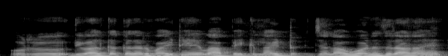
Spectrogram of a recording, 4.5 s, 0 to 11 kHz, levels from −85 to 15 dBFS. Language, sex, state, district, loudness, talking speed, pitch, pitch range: Hindi, male, Jharkhand, Jamtara, -21 LUFS, 215 wpm, 170 Hz, 160-175 Hz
